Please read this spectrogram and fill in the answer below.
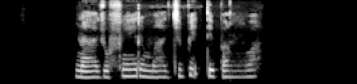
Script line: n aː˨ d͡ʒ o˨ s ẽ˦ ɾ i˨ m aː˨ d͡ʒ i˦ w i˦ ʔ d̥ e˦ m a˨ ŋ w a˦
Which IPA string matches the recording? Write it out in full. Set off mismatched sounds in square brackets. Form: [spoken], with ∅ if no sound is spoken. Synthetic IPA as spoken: n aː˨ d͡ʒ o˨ [f] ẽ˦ ɾ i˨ m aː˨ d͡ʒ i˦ [b] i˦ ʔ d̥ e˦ [b] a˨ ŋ w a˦

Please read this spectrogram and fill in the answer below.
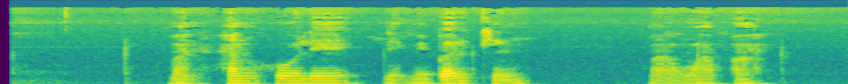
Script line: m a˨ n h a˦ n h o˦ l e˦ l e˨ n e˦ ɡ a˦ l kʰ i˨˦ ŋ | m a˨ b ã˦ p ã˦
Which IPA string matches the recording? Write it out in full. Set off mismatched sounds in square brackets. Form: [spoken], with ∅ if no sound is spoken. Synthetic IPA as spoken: m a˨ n h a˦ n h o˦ l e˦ l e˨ [m] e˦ [b] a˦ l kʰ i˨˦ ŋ | m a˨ [w] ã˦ p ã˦

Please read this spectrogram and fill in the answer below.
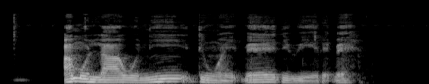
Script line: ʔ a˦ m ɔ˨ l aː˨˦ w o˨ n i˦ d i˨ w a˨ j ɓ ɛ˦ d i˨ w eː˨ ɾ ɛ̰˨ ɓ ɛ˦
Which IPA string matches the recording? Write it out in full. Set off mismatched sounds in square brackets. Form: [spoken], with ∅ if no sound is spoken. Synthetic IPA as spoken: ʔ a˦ m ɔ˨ l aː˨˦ w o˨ n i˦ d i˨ w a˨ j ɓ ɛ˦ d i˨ w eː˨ ɾ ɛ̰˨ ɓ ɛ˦

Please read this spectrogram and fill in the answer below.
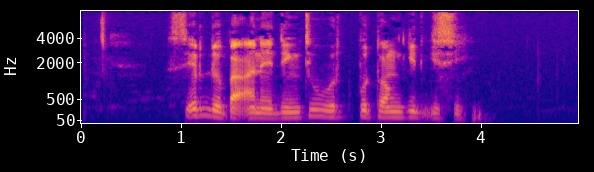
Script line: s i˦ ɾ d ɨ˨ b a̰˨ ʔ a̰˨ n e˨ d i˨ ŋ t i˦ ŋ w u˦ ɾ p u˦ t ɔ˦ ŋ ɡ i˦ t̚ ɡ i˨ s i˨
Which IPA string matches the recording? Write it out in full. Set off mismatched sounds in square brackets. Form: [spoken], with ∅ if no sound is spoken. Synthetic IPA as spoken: s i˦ ɾ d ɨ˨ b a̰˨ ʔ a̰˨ n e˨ d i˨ ŋ t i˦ [∅] w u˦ ɾ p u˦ t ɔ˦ ŋ ɡ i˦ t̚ ɡ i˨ s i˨

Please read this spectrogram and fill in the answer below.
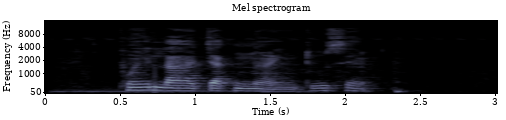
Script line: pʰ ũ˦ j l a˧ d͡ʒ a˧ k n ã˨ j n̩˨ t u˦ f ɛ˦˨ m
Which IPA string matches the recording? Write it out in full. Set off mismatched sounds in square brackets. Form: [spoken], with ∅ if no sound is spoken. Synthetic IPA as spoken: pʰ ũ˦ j l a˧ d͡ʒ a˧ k n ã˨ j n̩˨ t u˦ [s] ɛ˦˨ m

